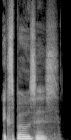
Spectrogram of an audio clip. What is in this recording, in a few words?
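"exposes", US English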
